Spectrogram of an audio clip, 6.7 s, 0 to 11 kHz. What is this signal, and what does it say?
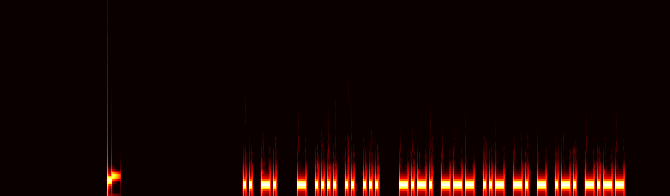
Morse code, heard as a keyed tone, about 40 wpm, 700 Hz. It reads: IN THIS COUNTRY
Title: Sets of 3 Words 40wpm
